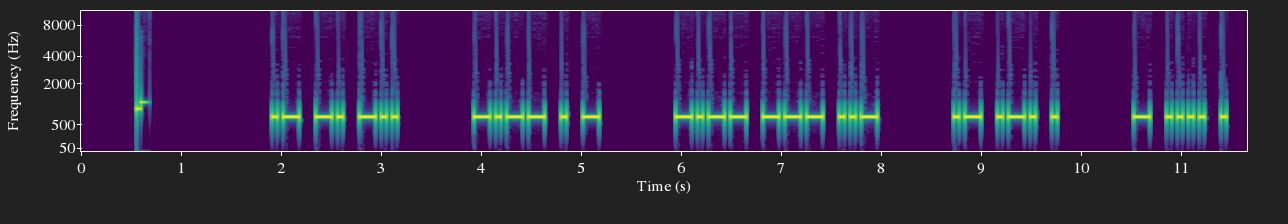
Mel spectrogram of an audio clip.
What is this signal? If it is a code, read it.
Morse code, heard as a keyed tone, about 21 wpm, 700 Hz. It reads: AND YET YOU ARE THE
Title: 2x Word-Spacing - Sentences from Top 500 Words - 22wpm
